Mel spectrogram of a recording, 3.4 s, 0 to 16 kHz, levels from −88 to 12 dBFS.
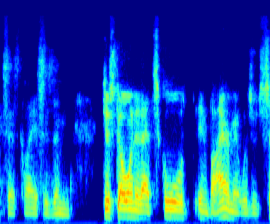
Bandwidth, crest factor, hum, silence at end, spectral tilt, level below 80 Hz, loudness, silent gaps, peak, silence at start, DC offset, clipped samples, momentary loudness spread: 10 kHz; 18 dB; none; 0 s; -5 dB/octave; -68 dBFS; -22 LUFS; none; -4 dBFS; 0.05 s; under 0.1%; under 0.1%; 15 LU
